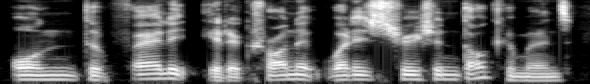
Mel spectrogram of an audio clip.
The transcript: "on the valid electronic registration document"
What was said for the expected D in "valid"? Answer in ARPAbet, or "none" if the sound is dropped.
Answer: none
